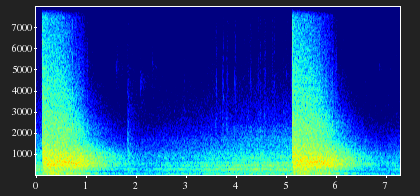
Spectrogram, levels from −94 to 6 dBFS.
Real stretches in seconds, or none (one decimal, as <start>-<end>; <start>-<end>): 0.0-7.3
